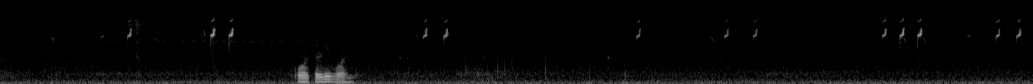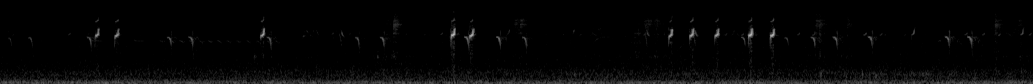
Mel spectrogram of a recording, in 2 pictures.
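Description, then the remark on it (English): A captive juvenile crossbill, bird 431, gives short, sharp, high-pitched chip calls, singly and in quick pairs at irregular intervals throughout. A voice briefly speaks near the start. “That juvenile who recorded pre-capture will be bird 431. And this is 431 in captivity.”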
